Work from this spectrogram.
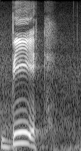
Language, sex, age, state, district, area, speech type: Kashmiri, male, 30-45, Jammu and Kashmir, Baramulla, urban, read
